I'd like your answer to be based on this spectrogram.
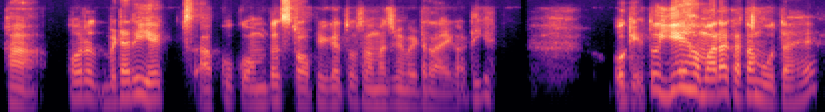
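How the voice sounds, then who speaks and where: A man's voice: on the high side, animated, very fast, sharp tone, no room sound, clean studio sound. A slightly unwell man teaching a physics class online, firing rhetorical questions at his students and mixing English into his talk.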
